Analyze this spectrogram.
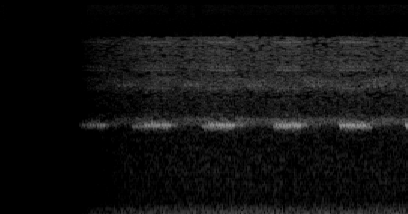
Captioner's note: crickets, Wind Blowing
